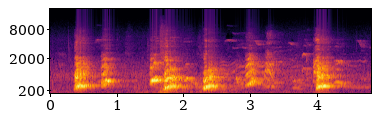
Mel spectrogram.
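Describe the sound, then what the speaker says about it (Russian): A series of short, hoarse barks, about six in uneven rhythm, sound close and fairly loud with brief pauses between them. "волки тоже могут издавать звуки и лаять"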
